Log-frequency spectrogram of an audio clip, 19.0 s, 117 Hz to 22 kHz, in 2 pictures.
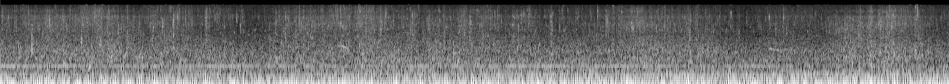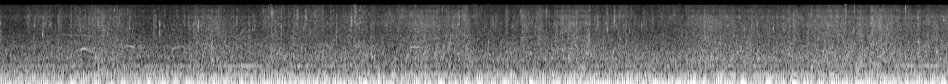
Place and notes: Dunkerque Port Est tugs - DK Port Est tugs
Dunkerque, Port Est, two tugs passing towards the sealock. Zoom H2.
